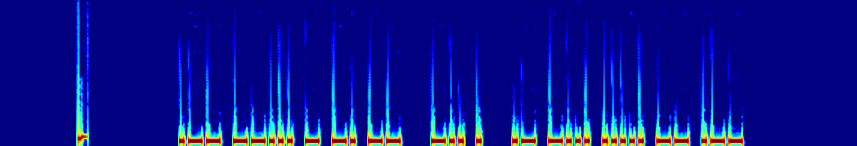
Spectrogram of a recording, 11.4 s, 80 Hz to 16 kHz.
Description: Morse code, heard as a keyed tone, about 21 wpm, 700 Hz. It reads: W7TNM DE AB5MW
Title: USA Callsign DE Callsign - 5 Characters - 20wpm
